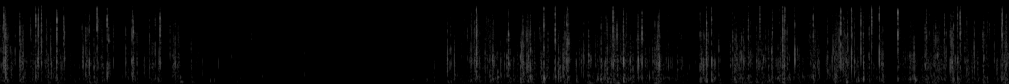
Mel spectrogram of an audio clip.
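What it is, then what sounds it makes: Plastic bag of ice cubes. Bare hands grip, squeeze and crinkle a large clear plastic bag, tied at the top and full of ice cubes, so the ice shifts inside. Dense, bright crinkling and crunching fills the clip, falling to near silence for about two seconds in the middle before the rustling and crunching return just as busy.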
